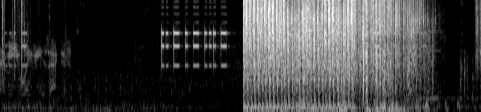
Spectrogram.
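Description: Gunfire in a Call of Duty DMZ match: after a quieter stretch with beeping, a loud, dense burst of rapid shots erupts and continues to the end.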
